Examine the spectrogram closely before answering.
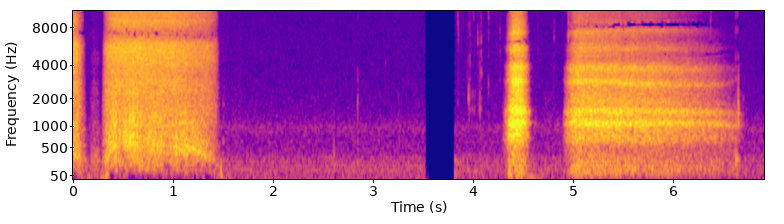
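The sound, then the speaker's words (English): Deep breathing during a body-tensing relaxation exercise: a long, airy breath, a brief sharp intake a few seconds later, then another long breath, each a soft, steady hiss separated by near silence. “Inhale and tense the body. Exhale. Again.”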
